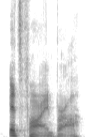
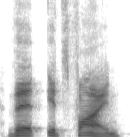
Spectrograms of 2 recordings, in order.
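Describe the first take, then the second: First: Much lower, softer, lazy-bro voice; mock dude voice. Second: Said in the usual way. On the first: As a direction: drop the voice low and mock it like a careless bro. Mocking the excuse.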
